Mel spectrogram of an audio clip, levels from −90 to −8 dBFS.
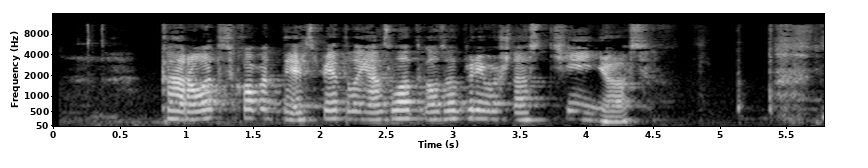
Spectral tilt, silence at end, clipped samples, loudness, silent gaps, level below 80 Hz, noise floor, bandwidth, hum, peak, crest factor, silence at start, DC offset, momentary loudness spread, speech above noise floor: -2 dB/octave; 0 s; under 0.1%; -22 LUFS; none; -70 dBFS; -65 dBFS; 12 kHz; none; -2 dBFS; 24 dB; 0.8 s; under 0.1%; 13 LU; 42 dB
